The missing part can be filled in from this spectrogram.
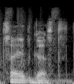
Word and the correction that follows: Zeitgeist: да? Зидге. Он, по-моему, какой-то немецком надо говорить, да? Это немецкое, это немецкое слово, оно означает дух во имени, и поэтому, ага. соответственно, произносится Zeitgeist.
